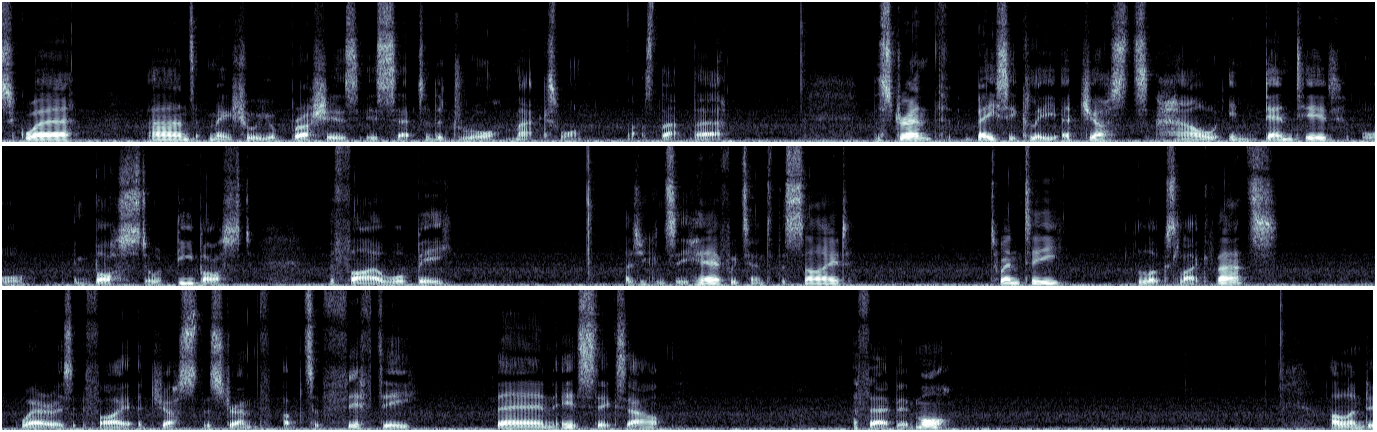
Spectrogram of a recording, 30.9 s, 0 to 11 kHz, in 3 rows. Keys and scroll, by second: 28.9 super+z, 29.4 super+z.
